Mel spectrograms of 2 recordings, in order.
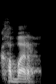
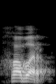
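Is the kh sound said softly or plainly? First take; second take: plainly; softly. First: The kh sound is said plainly, without nukta. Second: The kh sound is said softly, nukta style. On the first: The speaker calls it wrong. "Not खबर" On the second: The speaker calls it right. "उसके नीचे आगे नुक्ता लगेगा, that is खबर"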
